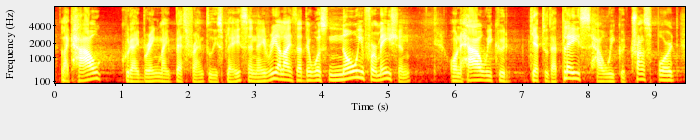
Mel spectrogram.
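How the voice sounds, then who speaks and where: A man's voice: medium pitch, bright, forceful tone. Chilean man speaking in a ringing hall. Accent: Chilean Spanish. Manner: earnest, storytelling, with repeated words and restarts. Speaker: keynote speaker. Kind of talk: personal story talk. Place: large conference hall. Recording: long hall reverb.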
